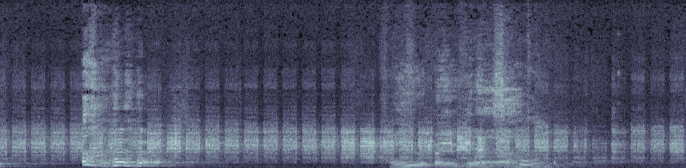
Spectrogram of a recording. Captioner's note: Isabel crying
